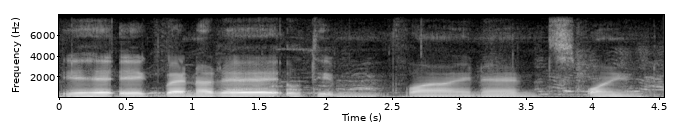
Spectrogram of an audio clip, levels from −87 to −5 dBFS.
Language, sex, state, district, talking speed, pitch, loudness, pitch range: Hindi, male, Uttar Pradesh, Saharanpur, 105 wpm, 115 Hz, -17 LUFS, 115-120 Hz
